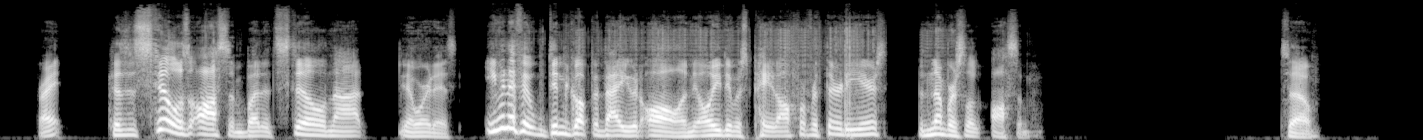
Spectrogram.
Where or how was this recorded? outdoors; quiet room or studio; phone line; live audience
live audience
